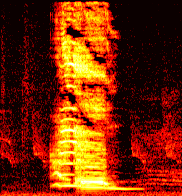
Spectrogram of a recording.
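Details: Common hill myna, played to coax a silent bird into singing: a loud, nasal, meow-like note, harsh and harmonic, sliding down into a long fading tail, over low steady hum.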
